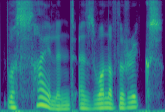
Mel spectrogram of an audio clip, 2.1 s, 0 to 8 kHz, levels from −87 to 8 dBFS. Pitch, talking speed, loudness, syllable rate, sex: 125 Hz, 235 wpm, -17 LUFS, 5.2 syllables/s, male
